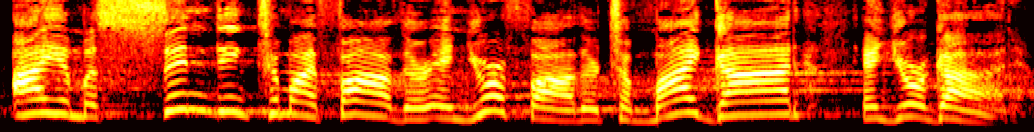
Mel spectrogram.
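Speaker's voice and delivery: loud, deliberate scripture reading; emphatic scripture reading. Acted. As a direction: proclaim the verse. Reading Jesus' words.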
